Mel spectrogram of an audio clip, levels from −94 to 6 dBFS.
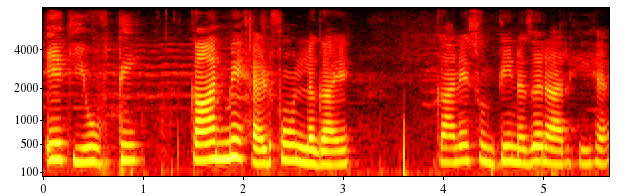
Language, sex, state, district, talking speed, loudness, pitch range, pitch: Hindi, female, Chandigarh, Chandigarh, 125 wpm, -17 LUFS, 210-245 Hz, 225 Hz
